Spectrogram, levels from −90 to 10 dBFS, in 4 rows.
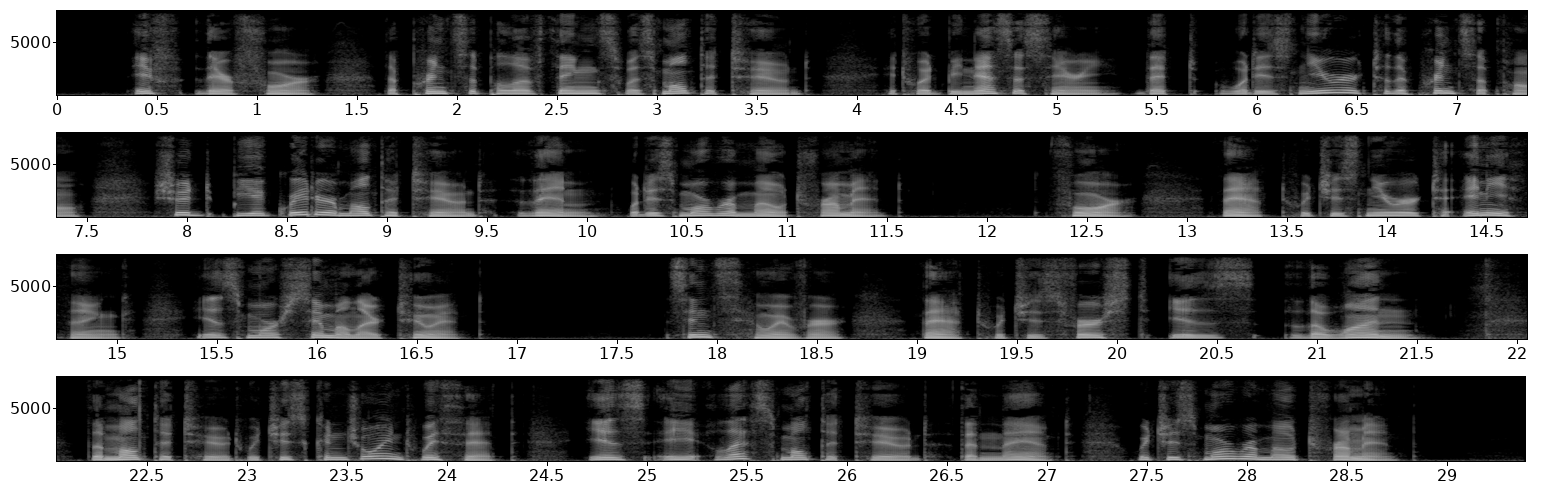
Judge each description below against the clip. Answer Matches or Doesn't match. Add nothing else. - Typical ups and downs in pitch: Doesn't match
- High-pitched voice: Doesn't match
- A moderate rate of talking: Matches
